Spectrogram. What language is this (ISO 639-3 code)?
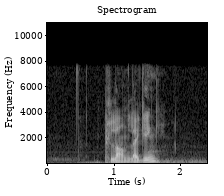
nor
